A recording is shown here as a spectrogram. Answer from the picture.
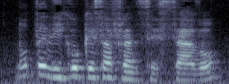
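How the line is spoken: Exclaiming. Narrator (Spanish): exclamó

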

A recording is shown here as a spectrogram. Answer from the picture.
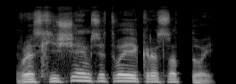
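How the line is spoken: Muffled grumble. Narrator (Russian): пробурчал Хенсельд из глубин кубка

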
